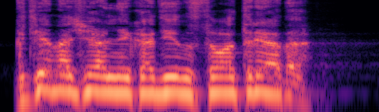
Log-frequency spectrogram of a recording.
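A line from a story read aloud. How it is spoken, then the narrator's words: Yell. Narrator (Russian): Заорал он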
